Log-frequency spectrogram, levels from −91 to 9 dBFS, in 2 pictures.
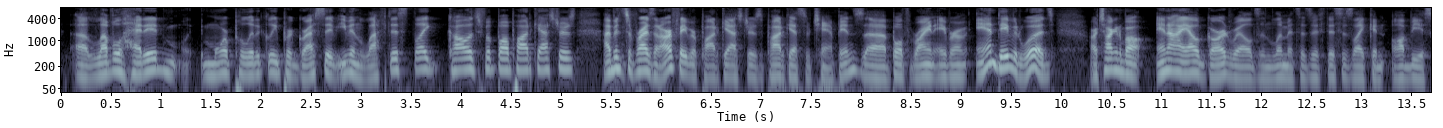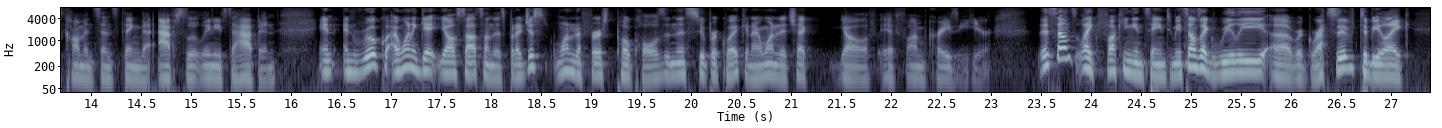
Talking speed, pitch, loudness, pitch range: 225 wpm, 120 Hz, -28 LUFS, 105-145 Hz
